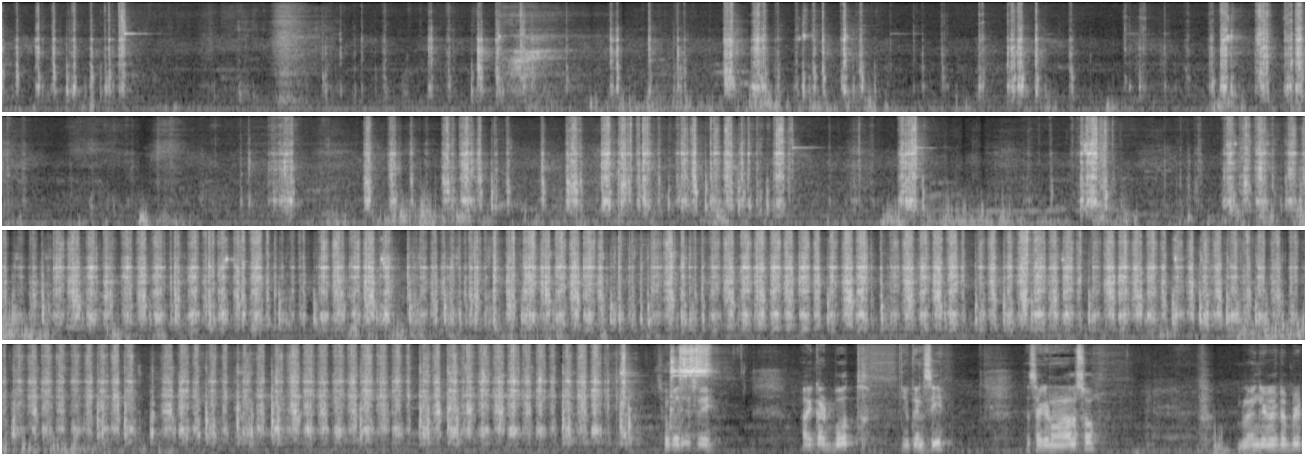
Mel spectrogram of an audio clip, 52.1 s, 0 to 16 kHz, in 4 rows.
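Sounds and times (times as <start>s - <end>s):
hacksaw rasping on metal screw: 0.0s - 1.5s, 3.2s - 13.4s, 15.4s - 22.4s, 23.2s - 24.2s, 24.8s - 46.2s.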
